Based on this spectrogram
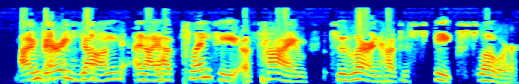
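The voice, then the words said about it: Slow, deliberate parental teaching voice. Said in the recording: “that's my mom voice. ... Voice I use when I'm teaching Noah about something that I feel is important information.”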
